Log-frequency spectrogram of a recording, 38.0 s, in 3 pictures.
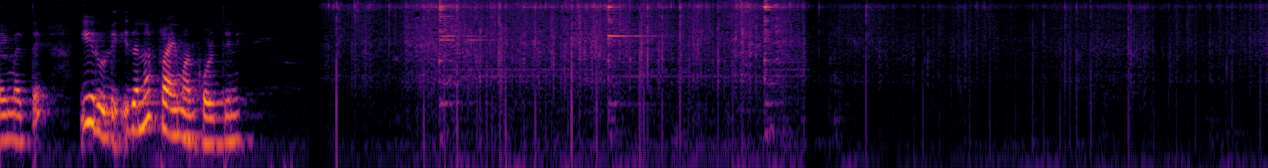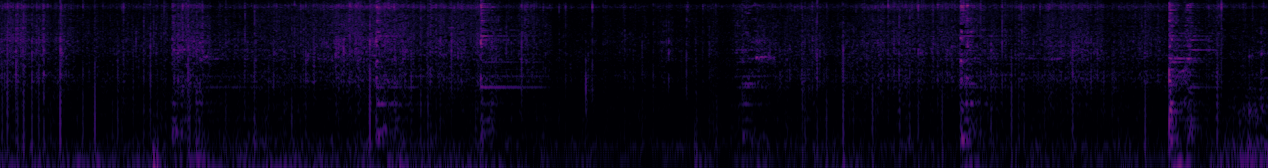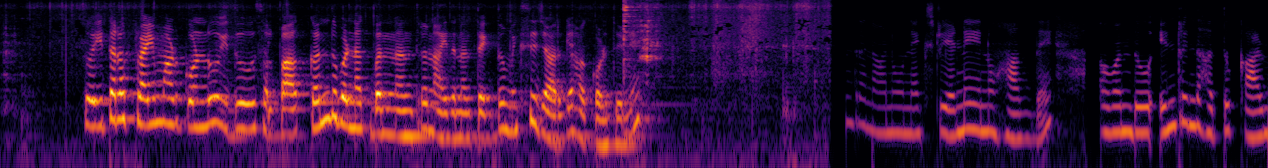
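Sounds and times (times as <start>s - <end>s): spatula stirring in a wok: 3.2s - 28.3s, 31.6s - 33.7s
food sizzling in a wok: 3.2s - 33.8s.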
